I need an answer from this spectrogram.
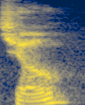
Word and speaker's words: Tio: oh man so the Tio is pronounced Cho oh um yeah one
